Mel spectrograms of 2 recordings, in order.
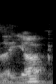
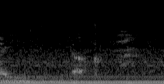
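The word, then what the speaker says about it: Aiyuk: not sure who said it, but it was Ayuk. I think that's how you pronounce his name. He's 5,800. Let me see if I can find him. I can't find him. Ayuk. That's how I pronounce it. Ayuk.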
